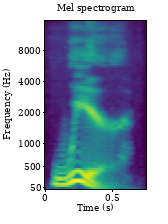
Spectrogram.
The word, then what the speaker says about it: we're: We reduce that to we're, and in fast connected speech, it often just sounds like the word were.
